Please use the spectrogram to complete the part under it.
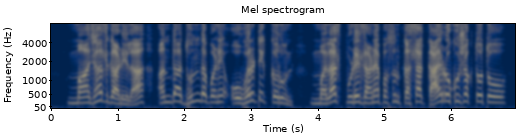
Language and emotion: Marathi, angry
